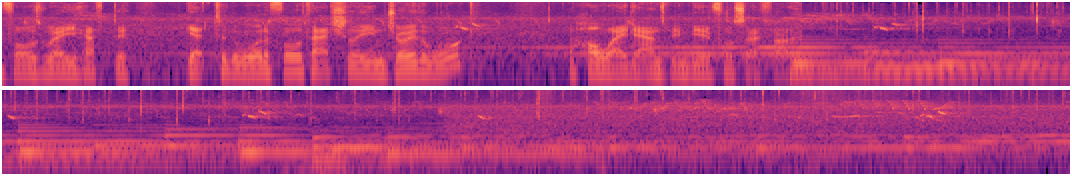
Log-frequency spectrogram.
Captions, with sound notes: where you have to get to the waterfall to actually enjoy. The walk the whole way down has been beautiful so far. [water dripping] [birds chirping]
